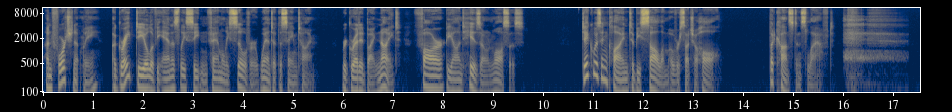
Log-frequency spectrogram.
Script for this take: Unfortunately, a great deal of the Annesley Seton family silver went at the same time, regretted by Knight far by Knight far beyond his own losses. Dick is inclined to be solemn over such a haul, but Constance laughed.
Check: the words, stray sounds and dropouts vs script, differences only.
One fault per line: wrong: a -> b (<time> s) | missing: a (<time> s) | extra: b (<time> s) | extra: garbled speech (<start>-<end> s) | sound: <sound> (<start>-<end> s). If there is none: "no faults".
missing: by Knight far (8.0 s)
wrong: is -> was (11.0 s)
sound: sigh (16.0-17.3 s)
